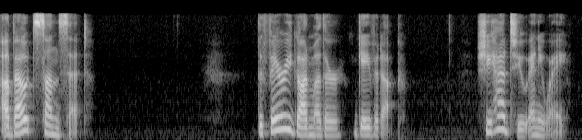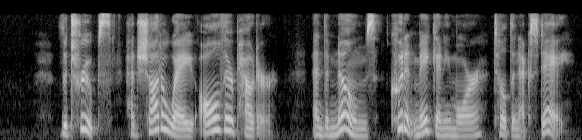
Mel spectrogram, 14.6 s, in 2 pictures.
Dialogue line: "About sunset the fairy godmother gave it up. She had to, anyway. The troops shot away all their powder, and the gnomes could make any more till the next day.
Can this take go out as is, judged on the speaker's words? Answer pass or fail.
fail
